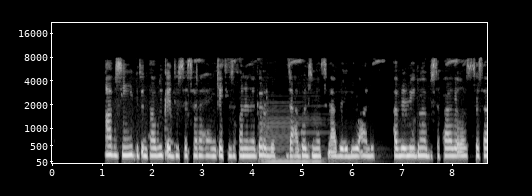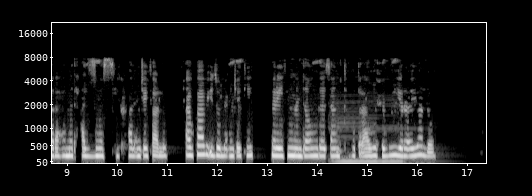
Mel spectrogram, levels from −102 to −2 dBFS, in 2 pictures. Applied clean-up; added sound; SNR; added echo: classical method spectral subtraction.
